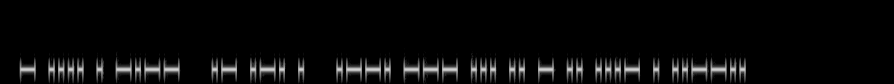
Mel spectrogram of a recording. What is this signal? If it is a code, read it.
Morse code, heard as a keyed tone, about 25 wpm, 700 Hz. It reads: THEY ARE POSITIVE?
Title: Sentences from Top 1000 Words - Review Part 5 - 25wpm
